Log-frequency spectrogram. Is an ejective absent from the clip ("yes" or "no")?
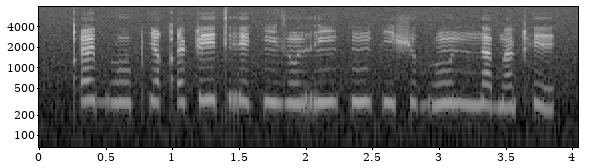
no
